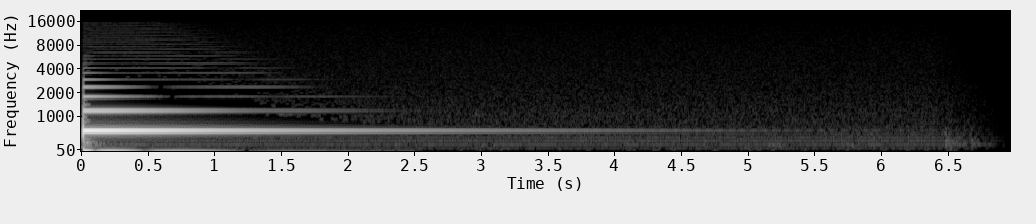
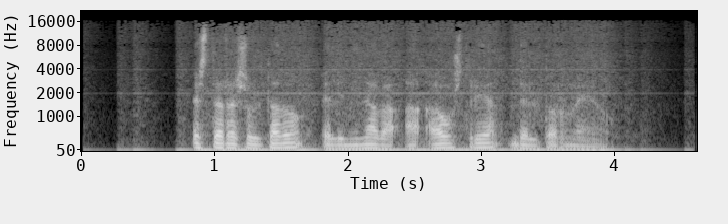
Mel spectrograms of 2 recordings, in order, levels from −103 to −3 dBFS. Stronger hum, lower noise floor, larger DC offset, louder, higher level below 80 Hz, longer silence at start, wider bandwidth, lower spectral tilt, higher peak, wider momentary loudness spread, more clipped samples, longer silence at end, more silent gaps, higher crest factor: neither; first, -74 dBFS vs -46 dBFS; neither; about the same, -21 LUFS vs -23 LUFS; second, -56 dBFS vs -32 dBFS; second, 0 s vs 0.3 s; second, 3.7 kHz vs 17 kHz; about the same, -6 dB/octave vs -5.5 dB/octave; second, -8 dBFS vs -4 dBFS; first, 26 LU vs 9 LU; neither; first, 4.9 s vs 0 s; neither; about the same, 18 dB vs 20 dB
